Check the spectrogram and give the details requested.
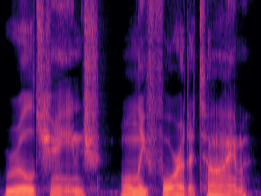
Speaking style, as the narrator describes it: she said

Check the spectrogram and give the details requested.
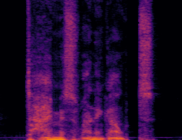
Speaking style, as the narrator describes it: a voice inside your mind whispers

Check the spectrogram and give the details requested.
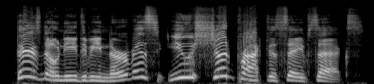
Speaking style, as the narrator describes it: said, rather loudly

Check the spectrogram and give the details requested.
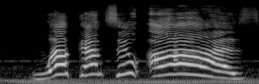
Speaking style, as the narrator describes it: She leaned in close to make sure I could hear and shouted

